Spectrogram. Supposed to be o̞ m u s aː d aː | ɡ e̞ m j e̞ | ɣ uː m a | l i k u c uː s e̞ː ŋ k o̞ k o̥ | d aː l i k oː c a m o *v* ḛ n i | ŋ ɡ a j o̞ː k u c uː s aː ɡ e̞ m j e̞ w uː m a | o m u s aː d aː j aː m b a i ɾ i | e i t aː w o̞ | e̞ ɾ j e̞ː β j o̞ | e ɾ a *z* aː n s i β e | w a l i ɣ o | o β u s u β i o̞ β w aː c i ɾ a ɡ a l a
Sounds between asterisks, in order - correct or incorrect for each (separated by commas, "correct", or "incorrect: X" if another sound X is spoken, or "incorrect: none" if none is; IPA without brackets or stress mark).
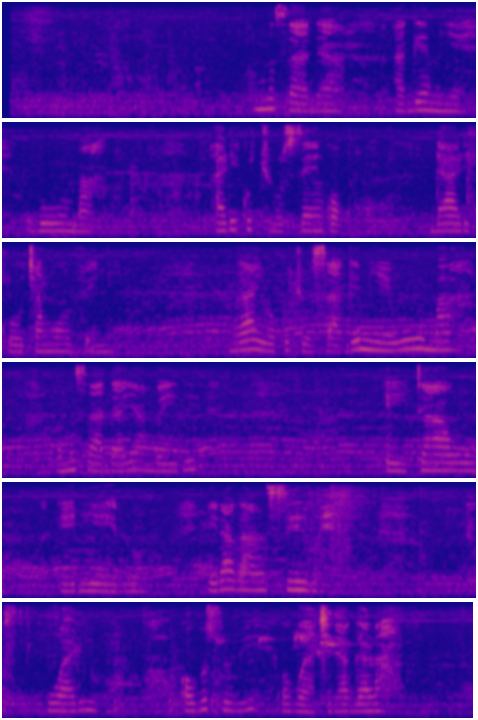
correct, incorrect: ɣ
